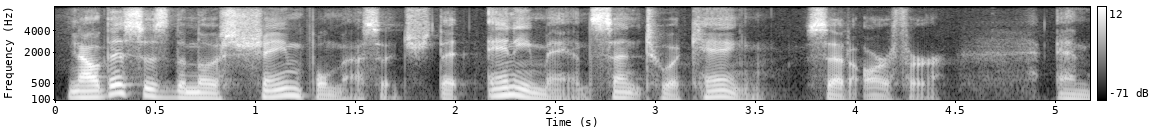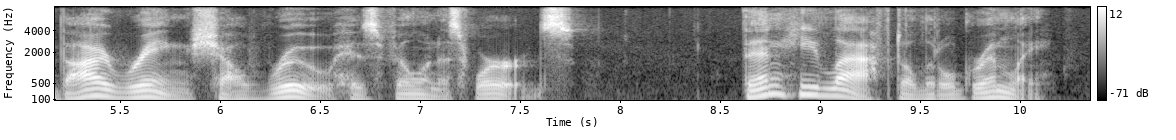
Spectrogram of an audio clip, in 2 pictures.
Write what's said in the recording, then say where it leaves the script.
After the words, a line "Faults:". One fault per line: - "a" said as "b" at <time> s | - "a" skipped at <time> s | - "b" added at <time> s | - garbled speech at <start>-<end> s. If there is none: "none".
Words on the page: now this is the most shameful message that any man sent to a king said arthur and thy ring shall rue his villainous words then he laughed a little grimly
now this is the most shameful message that any man sent to a king said arthur and thy ring shall rue his villainous words then he laughed a little grimly
Faults:
none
